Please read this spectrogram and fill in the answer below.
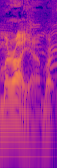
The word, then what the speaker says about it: Mariah: María, pero no se pronuncia María, sino Mariah.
